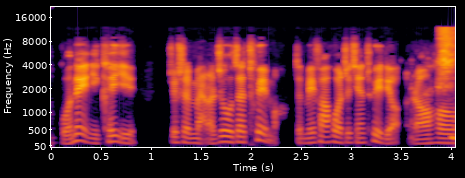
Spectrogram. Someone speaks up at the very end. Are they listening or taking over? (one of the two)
taking over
